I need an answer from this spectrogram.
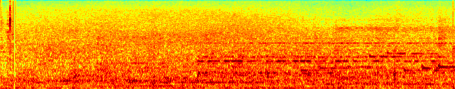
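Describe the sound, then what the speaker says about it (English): Bangkok metro train in motion, a loud, steady rumble of the carriage running along the track with a constant hum and no speech. "So we're going to jump on the metro now and head to Wat Arun"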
